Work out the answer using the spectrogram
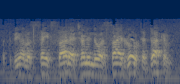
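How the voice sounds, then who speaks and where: An actor playing a cool, calculating criminal chemist in an old-time radio crime drama. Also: male voice, on the high side, rapid-fire, faint music behind, lightly acted. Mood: cool, scheming. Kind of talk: 1930s-40s radio crime drama acting. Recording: muffled, hissy old radio recording.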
